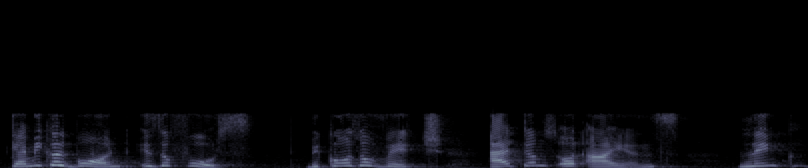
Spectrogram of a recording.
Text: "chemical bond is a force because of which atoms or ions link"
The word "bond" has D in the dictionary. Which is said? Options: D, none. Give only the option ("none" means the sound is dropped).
D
